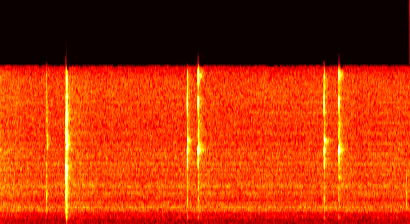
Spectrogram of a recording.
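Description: A few short, light clicks, some in quick pairs, over a steady low hiss: clicking while marking words on a document on screen.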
